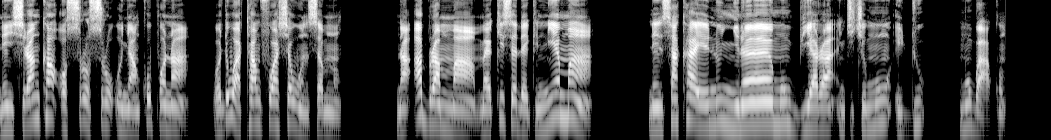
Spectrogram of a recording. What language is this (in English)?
Akan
